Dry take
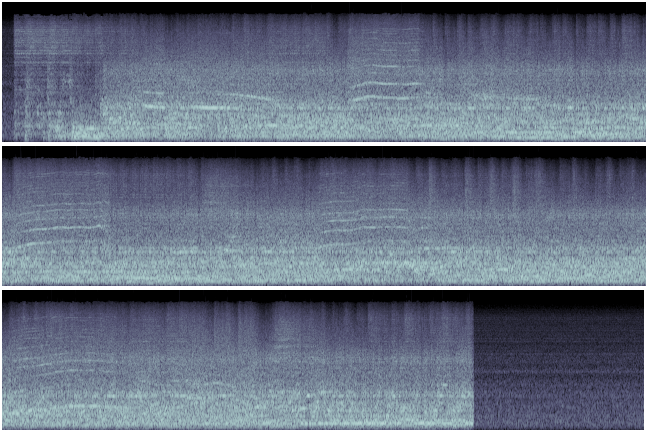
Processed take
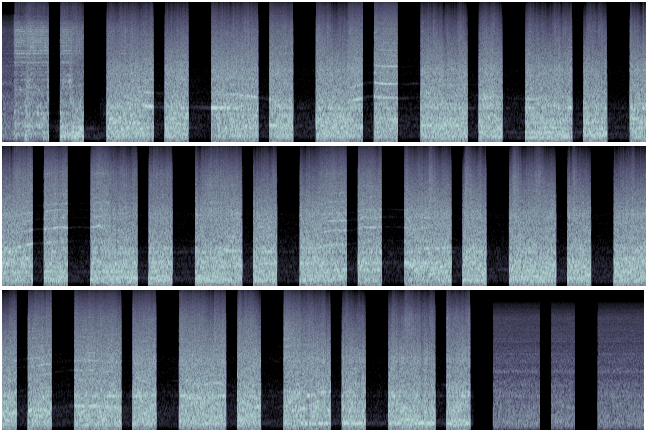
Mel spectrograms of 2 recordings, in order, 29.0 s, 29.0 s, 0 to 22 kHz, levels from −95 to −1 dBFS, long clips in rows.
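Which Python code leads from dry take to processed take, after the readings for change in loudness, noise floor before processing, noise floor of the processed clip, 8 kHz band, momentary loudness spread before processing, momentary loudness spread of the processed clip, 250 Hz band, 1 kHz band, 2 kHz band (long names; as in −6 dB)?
+3.0 dB, −48 dBFS, −73 dBFS, +6.5 dB, 1 LU, 8 LU, +1.0 dB, +2.5 dB, +5.0 dB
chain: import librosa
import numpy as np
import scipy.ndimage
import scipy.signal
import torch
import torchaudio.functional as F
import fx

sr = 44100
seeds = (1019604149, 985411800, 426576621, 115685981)

p1 = fx.step_gate(x, sr, bpm=86, pattern='xxxx.xx..', floor_db=-60.0, edge_ms=4.5)
p2 = fx.fold_sine(p1, sr, drive_db=8, ceiling_db=-18.0)
y = p1 + (p2 * librosa.db_to_amplitude(-4.0))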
